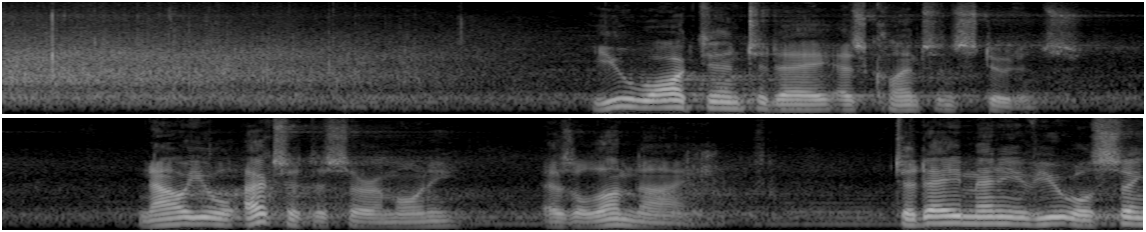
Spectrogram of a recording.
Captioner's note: applause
